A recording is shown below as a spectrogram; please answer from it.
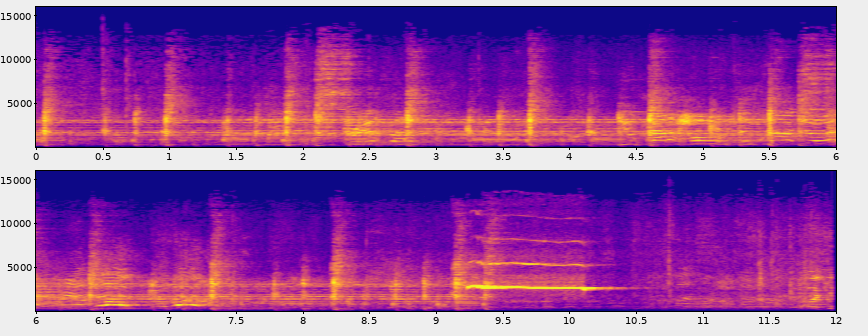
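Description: Background music with a steady beat, then about nine seconds in a single loud whistle blast lasting about a second, after which the music drops away.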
